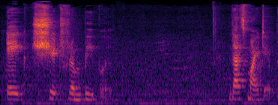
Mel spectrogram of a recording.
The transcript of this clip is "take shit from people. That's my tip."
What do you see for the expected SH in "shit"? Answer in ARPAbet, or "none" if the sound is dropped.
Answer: SH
